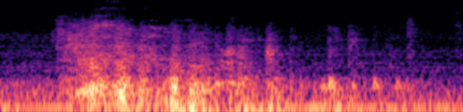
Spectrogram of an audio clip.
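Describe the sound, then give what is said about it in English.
A tram rumbles steadily along rails, a low continuous roll with faint metallic clatter and a broad hiss swelling early, then settling into an even drone. “If you don't mind as well, I think I need to do something about this tram.”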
